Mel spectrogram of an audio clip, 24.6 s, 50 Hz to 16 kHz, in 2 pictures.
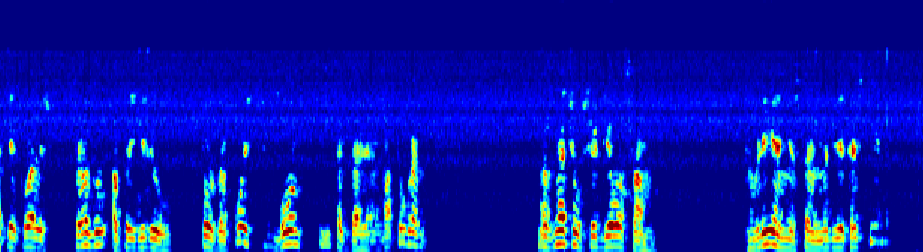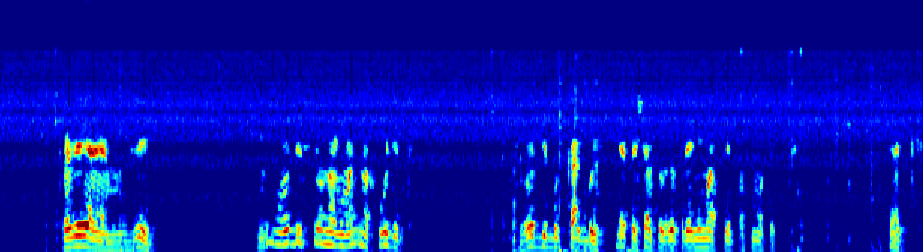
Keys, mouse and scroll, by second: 10.7 click, 11.7 click, 12.7-13.8 drag, 13.8 g, 18.7 click, 20.0 ctrl+z, 22.1-23.3 middle drag, 23.7 KP_1.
